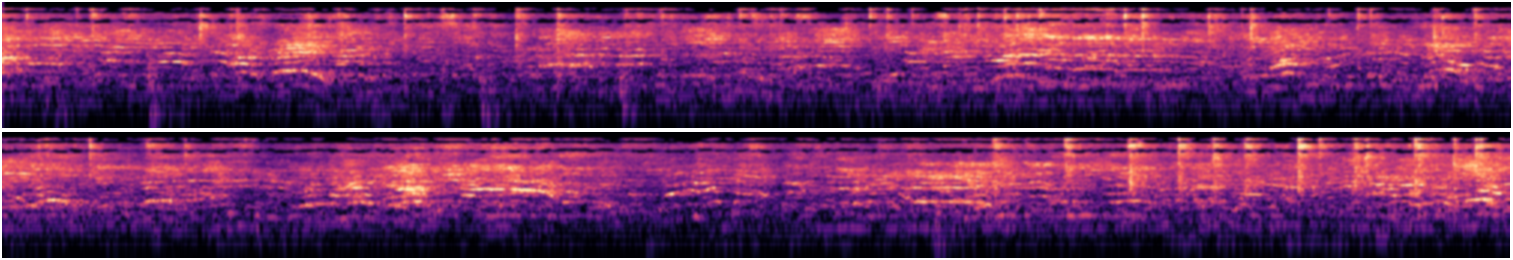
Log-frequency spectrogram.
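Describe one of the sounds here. An audience chatters in a large echoing hall.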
